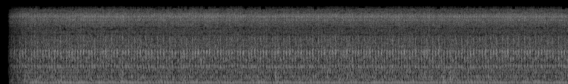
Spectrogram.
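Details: SsangYong Kyron diesel: steady idle with uneven knocking about three times a second; worn dual-mass flywheel with excess play, to be replaced.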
